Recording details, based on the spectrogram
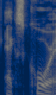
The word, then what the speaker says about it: X-Corp: It's interesting because this is X-Corp's Island, but the way it's spelled is actually pronounced X-Core.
